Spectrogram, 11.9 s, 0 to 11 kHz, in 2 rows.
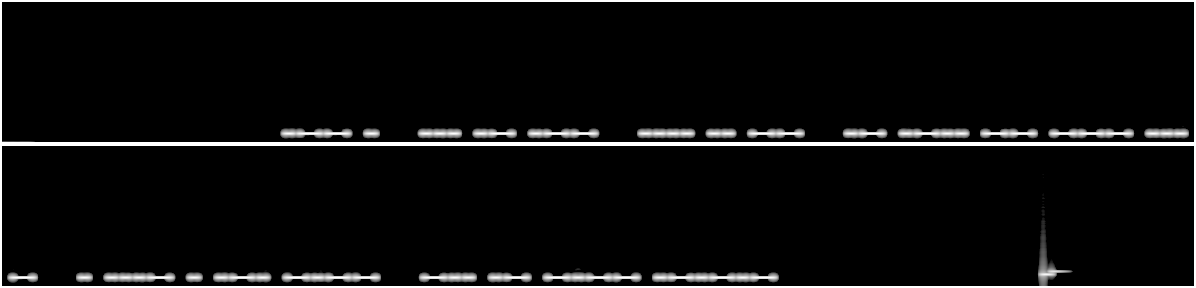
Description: Morse code, heard as a keyed tone, about 34 wpm, 700 Hz. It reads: WE SAW HIM ALMOST EVERY DAY.
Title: Sentences from Top 1000 Words - Review Part 4 - 35wpm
